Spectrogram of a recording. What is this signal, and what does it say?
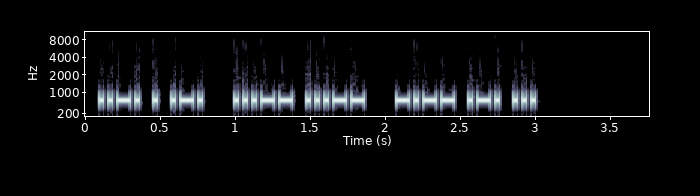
Morse code, heard as a keyed tone, about 37 wpm, 700 Hz. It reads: FER 33 YRS
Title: Practice QSO - Exchange 3 - More Info - 40wpm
